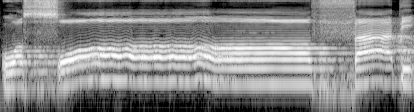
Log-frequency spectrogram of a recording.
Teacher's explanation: اس میں مد لازم ہوگا کیونکہ حروف مد یہاں پر کھڑا زبر الف مدہ ہوگا، حروف مد کے بعد والے حرف پر تشدید ہے، اس لیے مد لازم ہوگا۔ مد لازم کو 4 سے 5 الف کی مقدار کھینچ کر پڑھیں گے۔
